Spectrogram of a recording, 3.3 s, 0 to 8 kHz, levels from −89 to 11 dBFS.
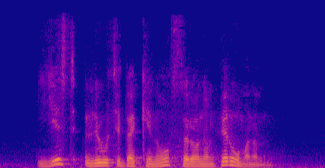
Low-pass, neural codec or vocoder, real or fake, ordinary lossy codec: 7.2 kHz; codec, 16 kHz, 1.1 kbps, Voila-Tokenizer; fake; AAC, 32 kbps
